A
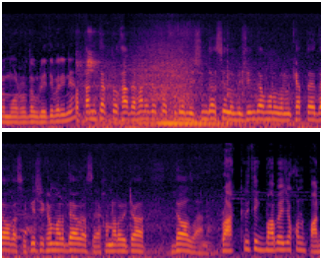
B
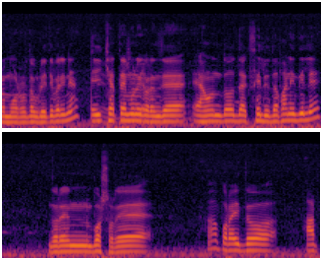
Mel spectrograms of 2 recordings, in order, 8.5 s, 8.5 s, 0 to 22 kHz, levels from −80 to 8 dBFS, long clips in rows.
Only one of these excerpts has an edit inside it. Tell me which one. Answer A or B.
A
